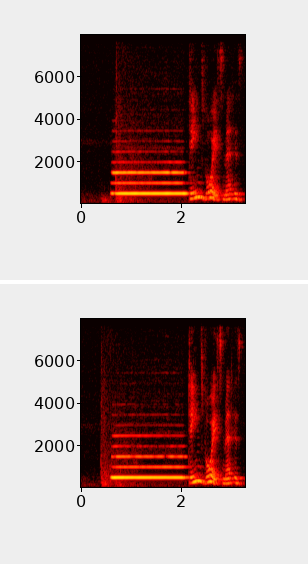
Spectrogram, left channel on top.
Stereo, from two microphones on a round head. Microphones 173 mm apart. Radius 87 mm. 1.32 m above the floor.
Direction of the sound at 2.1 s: 80° right.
